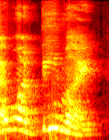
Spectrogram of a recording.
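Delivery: put-on high, loud little-girl demand; girlish insistence. Erica insists on Be-Mite to the chef, high and loud. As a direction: squeak it out like a stubborn kid.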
